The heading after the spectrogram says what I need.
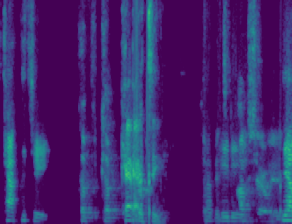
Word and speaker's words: Kapiti: Yeah, you did well with the pronouncing it. It's Kapiti.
